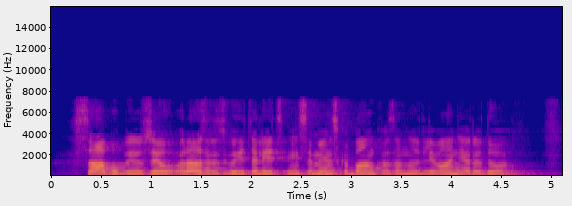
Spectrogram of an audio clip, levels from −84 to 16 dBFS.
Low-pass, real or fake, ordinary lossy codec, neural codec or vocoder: 7.2 kHz; real; MP3, 48 kbps; none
